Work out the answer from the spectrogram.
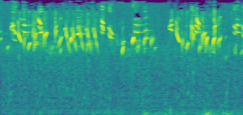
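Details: Goldfinch group song meant to stir males into singing after moult: bursts of bright, rapid twittering notes separated by brief gaps, chirps clustering in short runs.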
